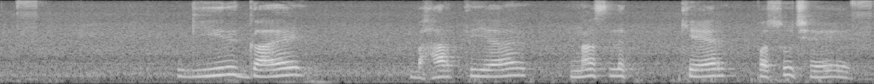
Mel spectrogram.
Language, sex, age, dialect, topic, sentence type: Maithili, male, 18-24, Bajjika, agriculture, statement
